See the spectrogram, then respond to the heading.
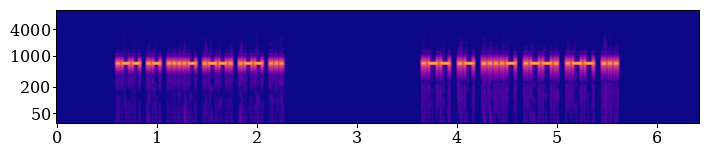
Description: Morse code, heard as a keyed tone, about 50 wpm, 700 Hz. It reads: WA4PWS WA4PWS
